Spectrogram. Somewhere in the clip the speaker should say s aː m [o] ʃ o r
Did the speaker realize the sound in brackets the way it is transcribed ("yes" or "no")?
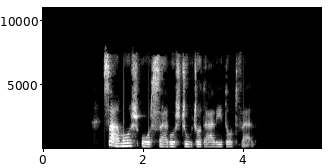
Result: yes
